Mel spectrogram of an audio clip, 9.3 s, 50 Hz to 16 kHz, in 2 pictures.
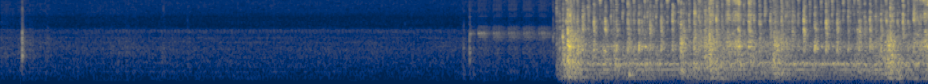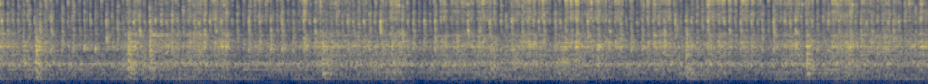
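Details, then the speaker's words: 10-foot Helpmate garage door opener, V-belt drive with top limit switch: steady motor hum with a busy belt whir and light rhythmic rattle about three beats a second, plus a noise at the end of travel; running normally. "see the v-belt running in there that noisy here is the switch at the limit switch on top and that noise you hear at the end"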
